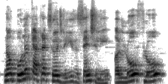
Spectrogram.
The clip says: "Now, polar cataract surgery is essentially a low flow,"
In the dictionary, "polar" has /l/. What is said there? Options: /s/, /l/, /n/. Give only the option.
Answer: /n/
